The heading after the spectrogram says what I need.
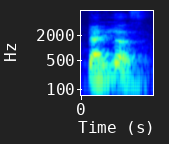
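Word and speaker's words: perilous: पहला वर्ड है पेरिलस। क्या वर्ड है, पेरिलस। ये याद करने के लिए पेरिलस है, लेकिन प्रोनाउंसिएशन परलस होती है इसकी।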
